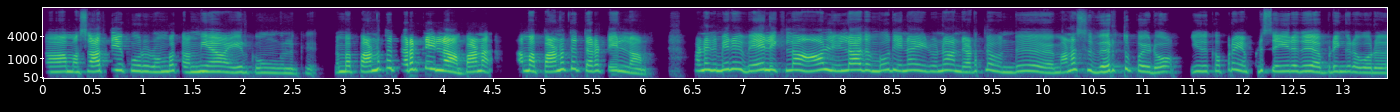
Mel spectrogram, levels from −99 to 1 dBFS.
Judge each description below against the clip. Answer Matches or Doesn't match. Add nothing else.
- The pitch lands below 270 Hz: Doesn't match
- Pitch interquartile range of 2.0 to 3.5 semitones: Doesn't match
